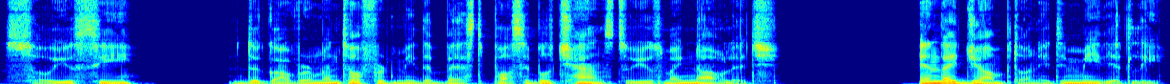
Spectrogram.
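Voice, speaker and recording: Guy doing a super deep gravelly villain scientist, brooding n regretful, slow dramatic asmr roleplay, real dry close sound. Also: sing-song, dry recording, full character voice. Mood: wistful. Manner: slow, deliberate, sighing, dramatic pauses.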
